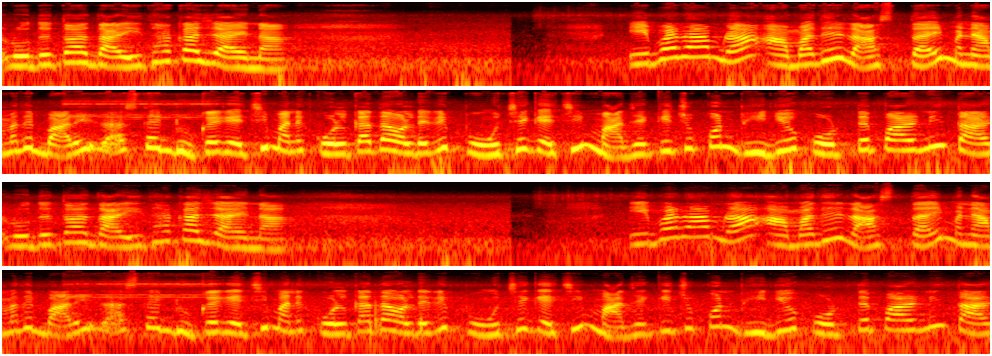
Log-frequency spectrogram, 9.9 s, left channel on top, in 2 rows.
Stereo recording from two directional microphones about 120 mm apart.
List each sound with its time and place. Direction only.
0.0 s a woman's voice: 30° left (ahead or behind)
3.2 s a woman's voice: 30° left (ahead or behind)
